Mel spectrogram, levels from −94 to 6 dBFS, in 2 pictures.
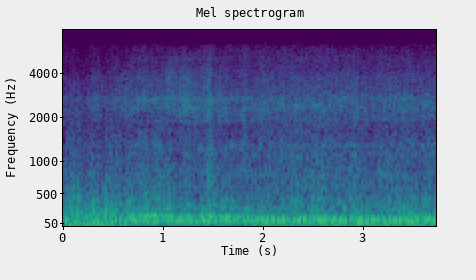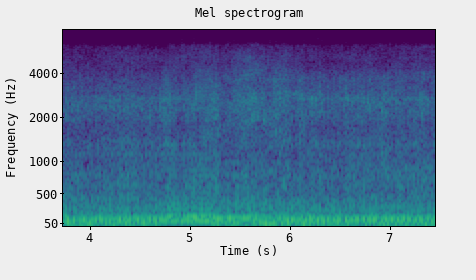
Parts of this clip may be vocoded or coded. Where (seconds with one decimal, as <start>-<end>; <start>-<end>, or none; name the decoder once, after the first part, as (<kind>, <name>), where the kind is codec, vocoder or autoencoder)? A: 0.7-1.9 (vocoder, HiFi-GAN); 4.7-5.2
